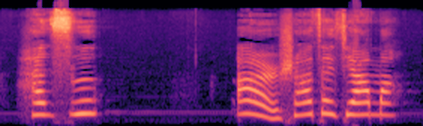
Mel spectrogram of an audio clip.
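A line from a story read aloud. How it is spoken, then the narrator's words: Shouting. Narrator (Chinese): 他喊道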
